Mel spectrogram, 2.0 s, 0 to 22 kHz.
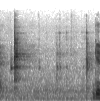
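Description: A sharp metallic clink, then a few faint light clicks: the LWRCI SMG-45's barrel knocking against the upper receiver as it is slid back in during reassembly.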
